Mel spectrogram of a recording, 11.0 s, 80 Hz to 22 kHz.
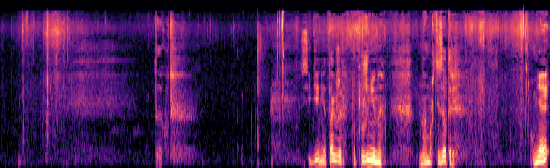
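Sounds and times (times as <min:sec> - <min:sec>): rustling on dry leaves: 0:00.0 - 0:01.7, 0:05.4 - 0:11.0.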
